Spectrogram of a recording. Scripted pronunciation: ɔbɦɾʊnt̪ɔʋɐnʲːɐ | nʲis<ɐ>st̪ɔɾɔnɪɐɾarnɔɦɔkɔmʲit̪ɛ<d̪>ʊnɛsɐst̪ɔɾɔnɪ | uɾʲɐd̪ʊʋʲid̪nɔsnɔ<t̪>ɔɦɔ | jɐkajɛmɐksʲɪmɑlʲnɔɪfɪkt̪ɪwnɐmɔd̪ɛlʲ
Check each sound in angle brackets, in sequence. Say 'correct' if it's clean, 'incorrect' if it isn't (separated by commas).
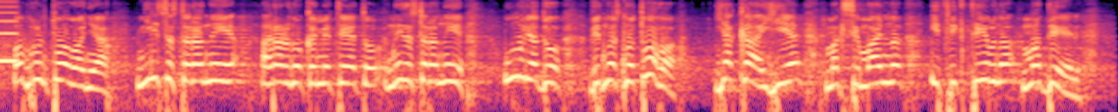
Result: correct, incorrect, correct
